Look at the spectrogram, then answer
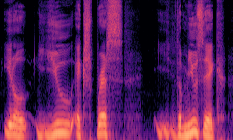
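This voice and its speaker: A man hosting a conversational radio interview, speaking in a halting way as he searches for his words. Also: fairly high pitch, dark tone, no echo, studio quality. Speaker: radio show host.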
